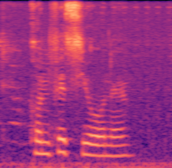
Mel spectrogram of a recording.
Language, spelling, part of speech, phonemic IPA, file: Italian, confessione, noun, /koŋfesˈsjone/, It-confessione.ogg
